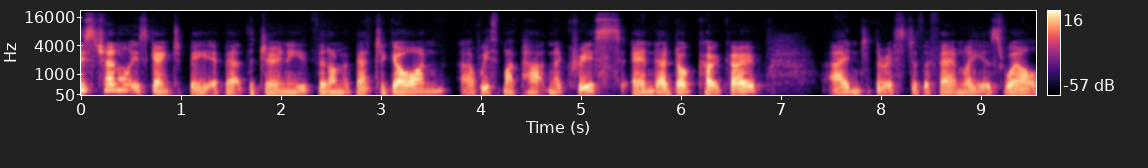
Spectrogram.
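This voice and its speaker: In an Australian accent, a woman with a medium pitch speaks at a fairly slow pace on a very clean recording with a silent background. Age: 60s. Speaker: sewing YouTuber, cancer patient. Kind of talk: personal vlog, casual talk to camera. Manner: conversational, with hesitations.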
